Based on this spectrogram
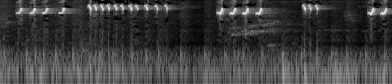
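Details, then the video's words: Sunbird in lively song, used to lure birds and get reluctant ones singing: quick clusters of thin, high chirps and fast buzzy trills, with a soft lower whistled note in between over a steady low hum. "SUARA BURUNG KOLIBRI GACOR‼️ [bisa buat pikat & yg males bunyi"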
